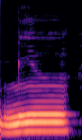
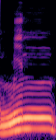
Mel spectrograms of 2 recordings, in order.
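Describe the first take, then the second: First: The final n is hidden and blurred. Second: The final n is pronounced clearly. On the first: The speaker calls it right. "tapi mil, karena ikhfa itu artinya samar" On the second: The speaker calls it wrong. "jangan min ... jangan dibaca jelas"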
